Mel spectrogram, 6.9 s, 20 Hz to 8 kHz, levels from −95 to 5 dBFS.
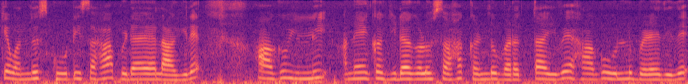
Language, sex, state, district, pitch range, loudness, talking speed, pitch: Kannada, female, Karnataka, Dharwad, 195-220 Hz, -18 LUFS, 115 wpm, 205 Hz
